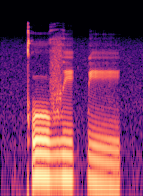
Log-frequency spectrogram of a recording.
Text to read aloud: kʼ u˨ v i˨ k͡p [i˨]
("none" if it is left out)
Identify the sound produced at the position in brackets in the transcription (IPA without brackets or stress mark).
i˨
